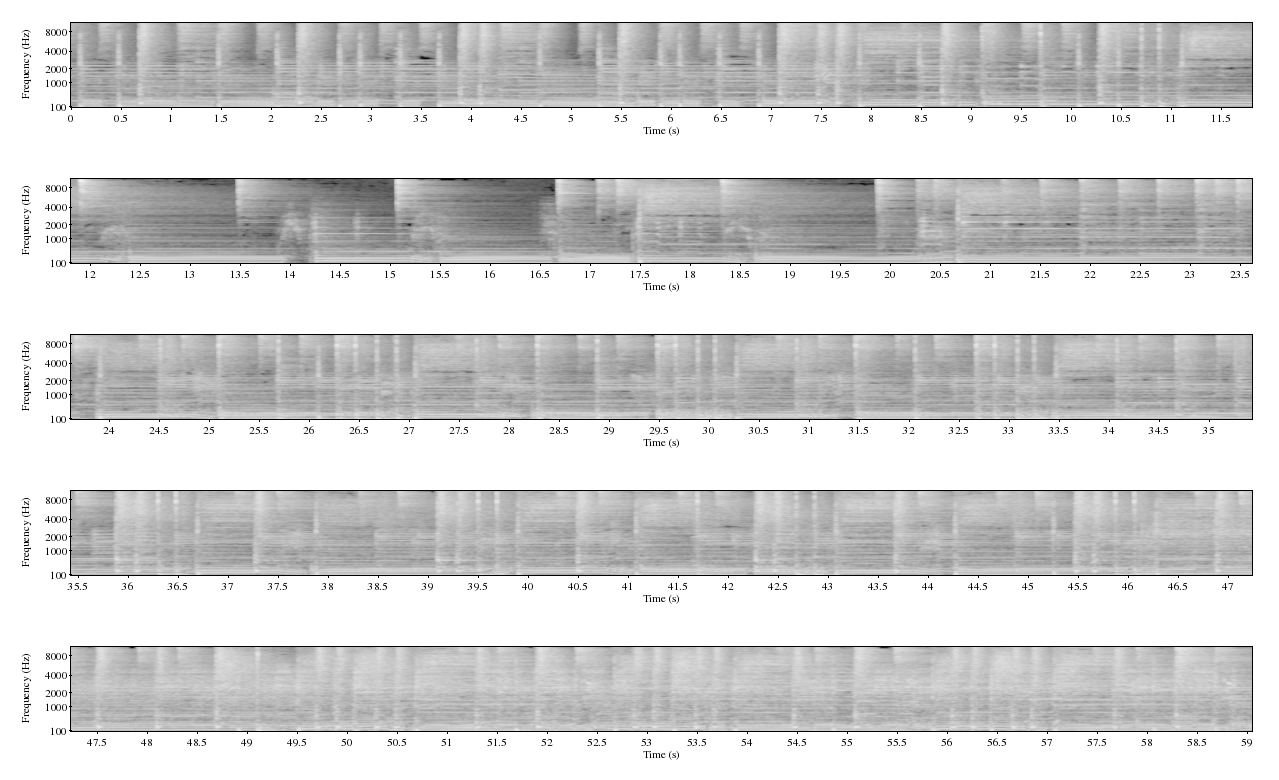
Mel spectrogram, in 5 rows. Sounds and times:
Progressive rock: 0:00.0 - 0:59.0.

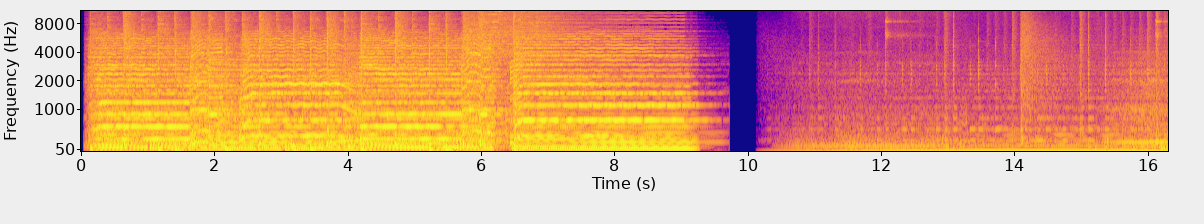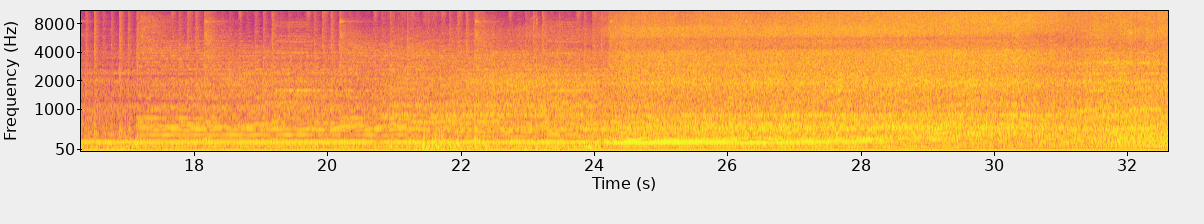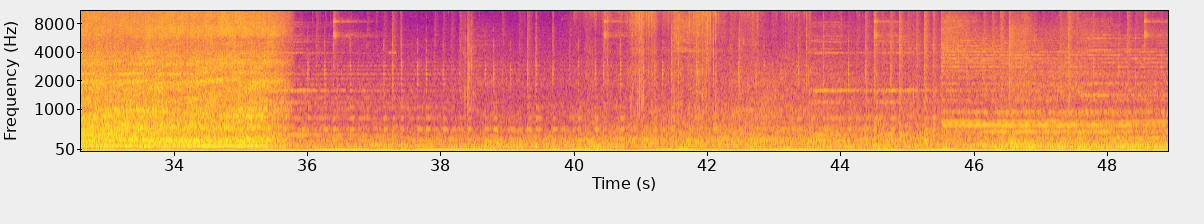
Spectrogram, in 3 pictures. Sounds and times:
Engine: 0:00.0 - 0:08.9, 0:10.2 - 0:48.9
Music: 0:00.0 - 0:48.9.

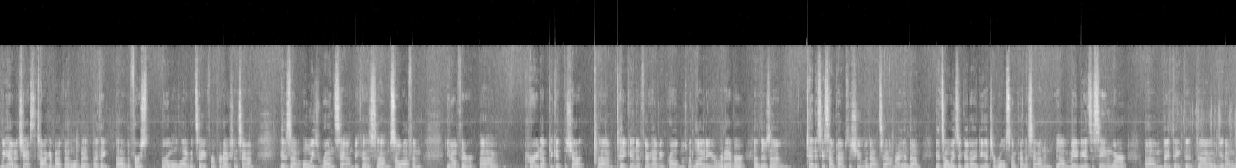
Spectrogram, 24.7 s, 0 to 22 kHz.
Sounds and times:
Speech: 0:00.0 - 0:24.7.

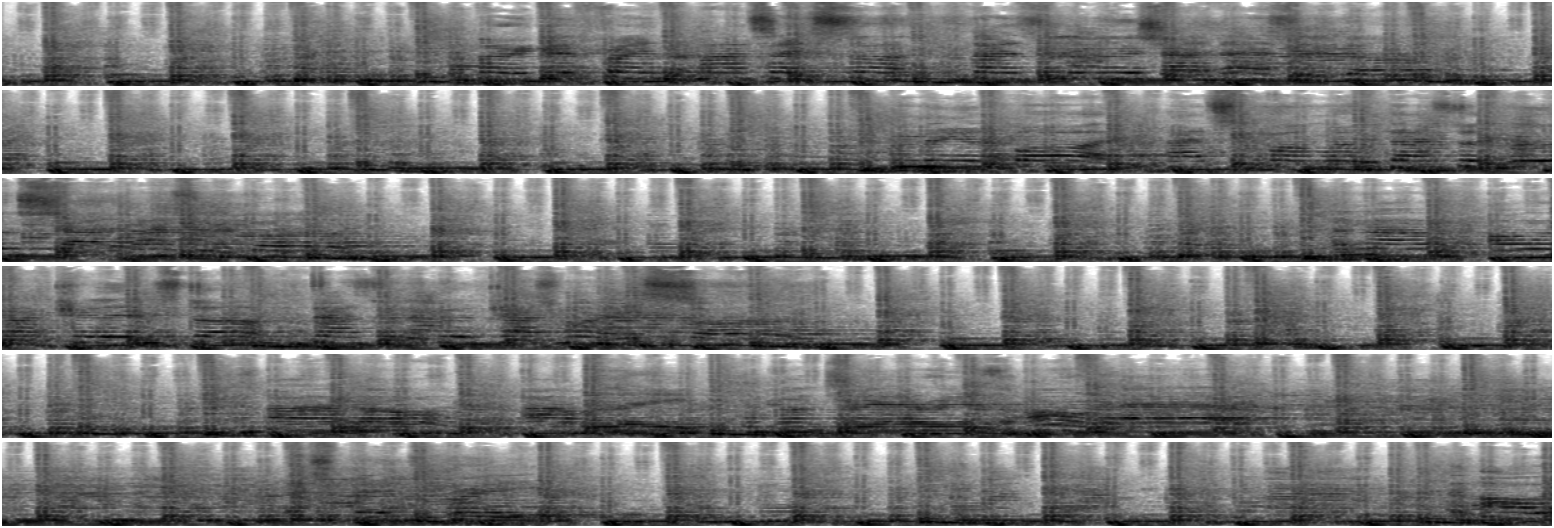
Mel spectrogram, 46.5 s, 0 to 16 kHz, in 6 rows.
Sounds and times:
Rock and roll: 0:00.0 - 0:46.5.

